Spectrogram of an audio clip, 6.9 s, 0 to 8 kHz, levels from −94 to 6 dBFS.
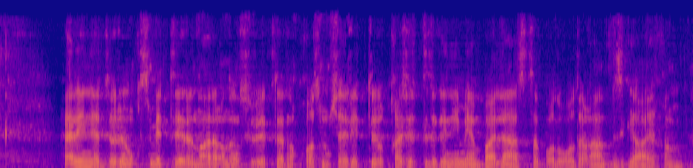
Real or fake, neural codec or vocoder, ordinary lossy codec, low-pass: fake; vocoder, 22.05 kHz, 80 mel bands, HiFi-GAN; AAC, 48 kbps; 7.2 kHz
